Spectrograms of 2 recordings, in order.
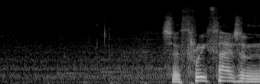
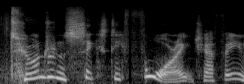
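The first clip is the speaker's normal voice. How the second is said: excited; 11 semitones higher than usual. Real, not acted. Surprised by a high reading.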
